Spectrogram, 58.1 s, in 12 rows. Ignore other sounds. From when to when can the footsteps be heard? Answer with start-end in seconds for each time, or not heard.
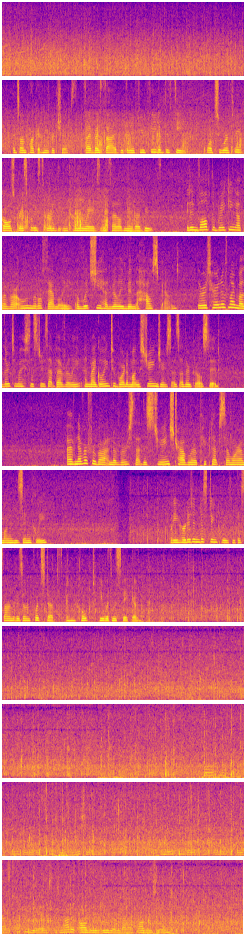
6.5-12.7.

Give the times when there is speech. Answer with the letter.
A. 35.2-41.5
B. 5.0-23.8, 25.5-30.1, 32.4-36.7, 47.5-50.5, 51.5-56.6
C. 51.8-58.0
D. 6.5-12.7
B.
